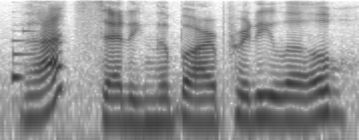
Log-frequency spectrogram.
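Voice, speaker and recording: A woman voicing a tiny childlike sprite companion in a video game, cheeky and curious, with a squeaky voice and blunt, exaggerated reactions. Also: fairly even intonation, normal speed, lightly acted. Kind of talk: video game character acting. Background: background music.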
